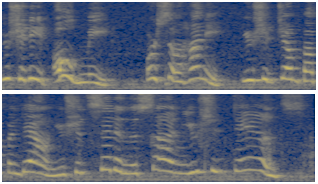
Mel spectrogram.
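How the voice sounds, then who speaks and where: A woman's voice: very high-pitched, expressive, a little slow, mellow, a little hiss or hum, pitched above the performer's own voice, poor audio. A woman voicing cheerful, curious animals in a storybook, eager and sing-song as they offer friendly advice.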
